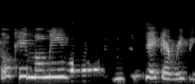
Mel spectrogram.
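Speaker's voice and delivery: put-on sweetly agreeing child; young son's voice.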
